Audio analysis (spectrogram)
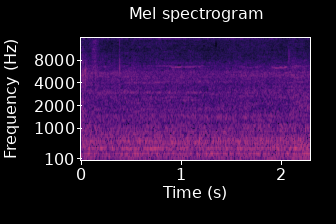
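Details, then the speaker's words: Carrier Infinity 96 (58MVB-080) two-stage gas furnace starting in heat mode: the inducer motor spins up to the speed needed to close the low pressure switch, a smooth, steady hum with no grinding or bearing noise; normal inducer motor startup. "now as you can hear the uh inducer motor speeding up to the required RPM needed for the uh close the low pressure"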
